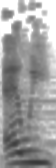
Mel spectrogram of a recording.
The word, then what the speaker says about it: قوي: اهي كلمة زي كلمة قوي بالهمزة مش بالقاف، كان القدماء المصريين بينطقوا بيها بنفس النطق ده، قوي يعني بعيد.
